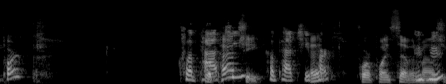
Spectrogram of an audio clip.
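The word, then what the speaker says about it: Klapatche: South Puyallup River to, I'm never going to pronounce that, Clapshy Park? Clapatchie Okay, Park.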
